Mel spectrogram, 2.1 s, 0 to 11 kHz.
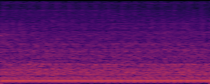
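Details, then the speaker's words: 1970s Chevy Suburban with manual transmission at a Copart salvage lot: soft, even low hum with steady pulse, no knocks or ticks; quiet, smooth, healthy idle. "But it runs good. It's very quiet."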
